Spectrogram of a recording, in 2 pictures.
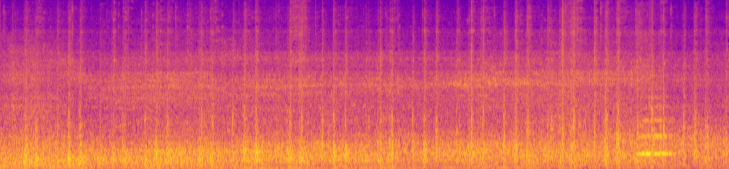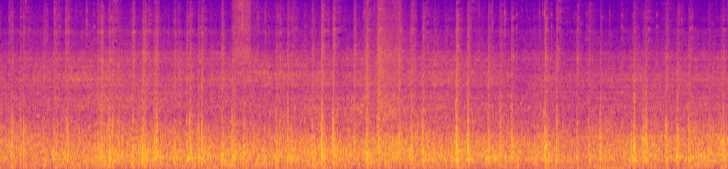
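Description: Narrow-gauge mountain train running with a steady rumble and wheels clattering over the rail joints. Its horn sounds one short toot about halfway through.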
